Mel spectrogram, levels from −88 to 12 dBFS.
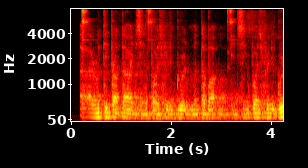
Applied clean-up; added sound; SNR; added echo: neural separator model SepFormer DNS4.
